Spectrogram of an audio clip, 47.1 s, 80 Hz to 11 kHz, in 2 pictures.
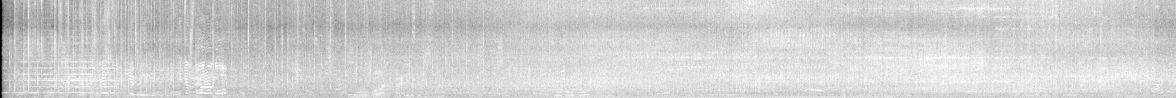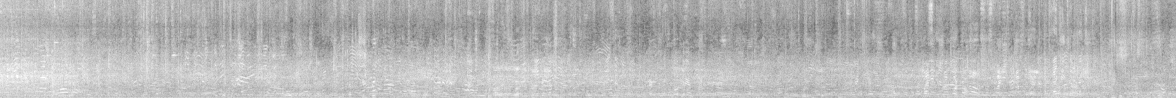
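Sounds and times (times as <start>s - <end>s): crowd chatter: 0.0s - 47.0s
vehicle engines rumbling past: 0.1s - 47.0s.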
